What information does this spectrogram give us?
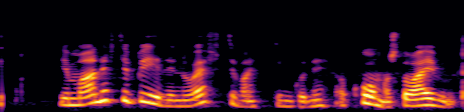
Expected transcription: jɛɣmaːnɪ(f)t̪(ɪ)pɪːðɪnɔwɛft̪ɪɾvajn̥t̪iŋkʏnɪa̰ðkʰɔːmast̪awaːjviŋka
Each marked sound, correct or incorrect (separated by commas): correct, correct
